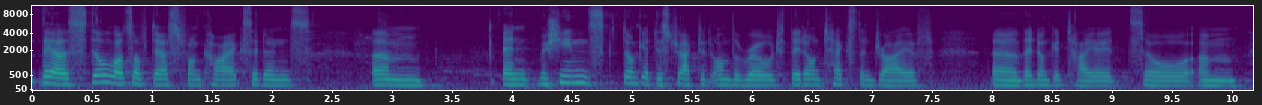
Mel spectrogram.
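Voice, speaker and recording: A woman's voice: lowish voice, clear, resonant tone. A German woman in her thirties giving a conference talk to an audience, thoughtful, with many "um" fillers. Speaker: speaker. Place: dim stone-walled room with audience.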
